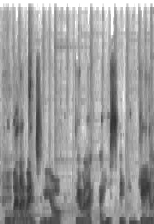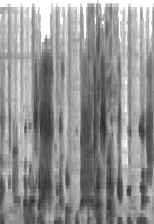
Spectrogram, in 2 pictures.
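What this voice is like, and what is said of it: Irish accent. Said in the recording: “because of my accent, I pronounce my words a little bit better these days ... I thought all Irish people wore pedal pushers”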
